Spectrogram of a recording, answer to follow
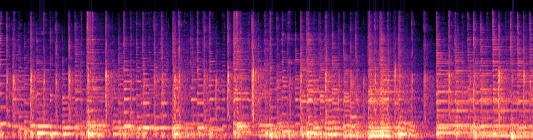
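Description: Flamenco guitar playing a bulería, with sharp hand-clapping (palmas) keeping the rhythm. It breaks off briefly near the end and comes back with a strong accent.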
